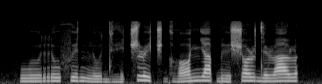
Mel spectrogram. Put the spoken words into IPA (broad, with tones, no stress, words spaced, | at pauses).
wu˧ru˦fɨ˦d nu˨dʱɪ˨t͡ʃ ɭɨ˦˨t͡ʃɡʱɔ˨˦nʲa˦ ɓɨ˨ʃɔ˦ɭdɪ˧ɭa˦ɭ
